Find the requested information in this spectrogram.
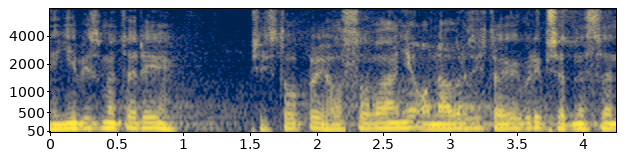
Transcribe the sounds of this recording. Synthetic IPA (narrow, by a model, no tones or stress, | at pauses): nɪɲɪbɪzmɛt̪ɛdɪ | pr̥ɪst̪owpɪlɪɦlaso̞vaːɲiʔo̞naːvr̩ziːxt̪akjaɡ̚bɪlɪpr̝̥ɛdnɛsɛnɪ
